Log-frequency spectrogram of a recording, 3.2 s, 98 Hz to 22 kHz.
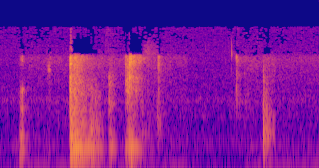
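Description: A door whose squeak was fixed with WD-40 opens and shuts without any squeak: a few short clicks and dull thumps from the latch and frame, fairly quiet, with no one talking.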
